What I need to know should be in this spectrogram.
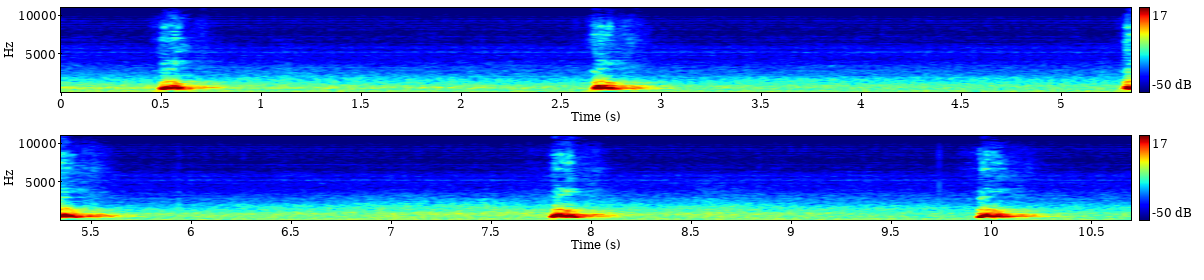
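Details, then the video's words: A dog left outside on a Sunday morning, family inside, barks five times at an even pace of about one bark every two and a half seconds against quiet background noise. "outside barking"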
